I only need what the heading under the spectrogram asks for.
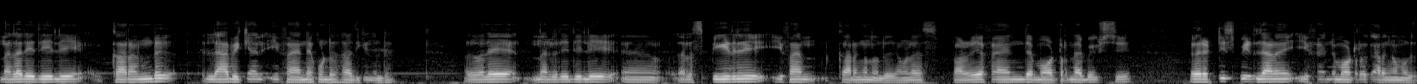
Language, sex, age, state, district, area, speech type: Malayalam, male, 30-45, Kerala, Palakkad, rural, spontaneous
